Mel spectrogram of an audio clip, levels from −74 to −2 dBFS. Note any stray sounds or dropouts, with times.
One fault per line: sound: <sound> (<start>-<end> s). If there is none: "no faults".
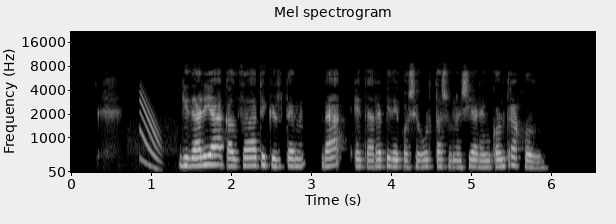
sound: chirp (0.9-1.2 s)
